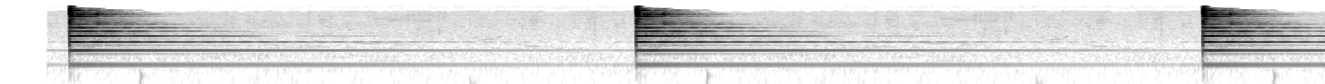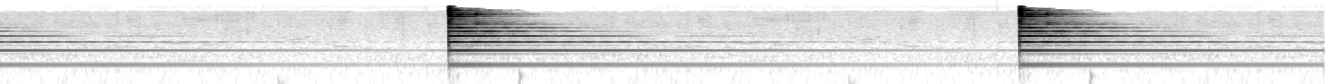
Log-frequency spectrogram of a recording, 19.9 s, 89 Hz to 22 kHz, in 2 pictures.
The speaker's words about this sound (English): Unfortunately, this past week, Bruno Sammartino passed away, and we'd like to pay tribute to him right now with a 10-bell salute.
